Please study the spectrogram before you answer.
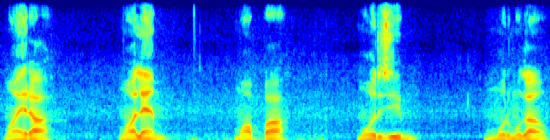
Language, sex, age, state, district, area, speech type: Goan Konkani, female, 18-30, Goa, Murmgao, urban, spontaneous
